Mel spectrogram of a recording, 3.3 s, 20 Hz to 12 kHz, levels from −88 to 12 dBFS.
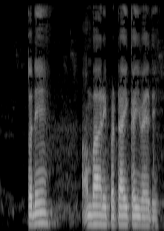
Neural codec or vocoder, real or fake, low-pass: none; real; 10.8 kHz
